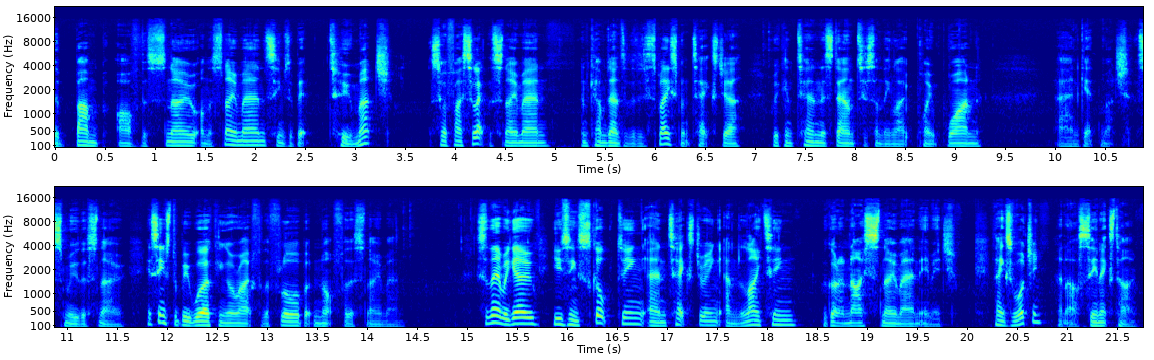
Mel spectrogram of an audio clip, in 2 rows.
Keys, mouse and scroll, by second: 3.5 click, 9.0-10.1 drag, 10.1-14.3 middle drag, 14.3 click, 14.6-21.7 middle drag.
